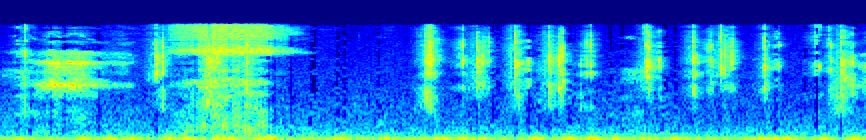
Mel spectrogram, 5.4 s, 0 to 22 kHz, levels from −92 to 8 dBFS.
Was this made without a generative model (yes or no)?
yes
